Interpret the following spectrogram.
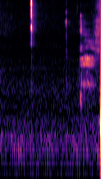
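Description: Near silence broken by a few faint computer mouse clicks, the clearest just over half a second in.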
